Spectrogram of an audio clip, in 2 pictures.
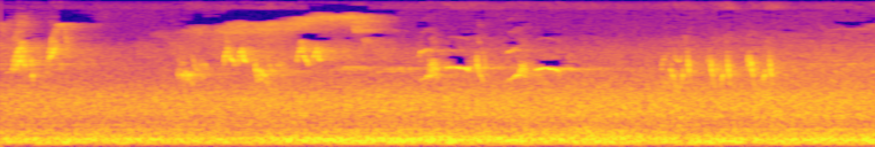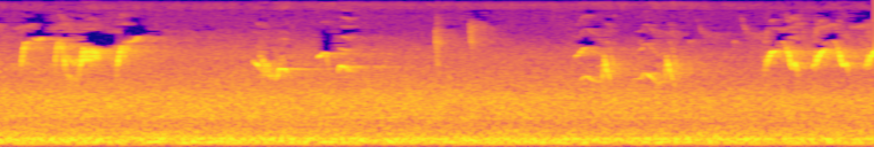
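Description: Wild birds chirping and calling in short, scattered notes and trills, over steady low background noise.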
